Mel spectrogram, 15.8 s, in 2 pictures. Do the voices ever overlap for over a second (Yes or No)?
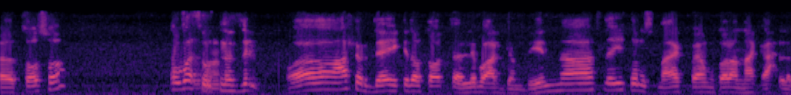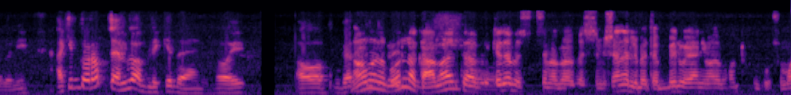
Yes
